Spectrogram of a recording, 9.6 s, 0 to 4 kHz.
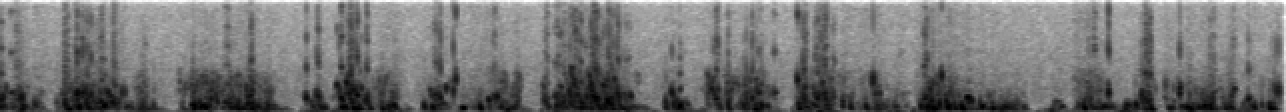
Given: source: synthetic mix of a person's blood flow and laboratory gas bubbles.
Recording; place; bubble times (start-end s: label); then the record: Doppler ultrasound of blood flow; precordium
0.00-0.38 s: bubbles
0.44-1.23 s: bubbles
1.35-2.11 s: bubbles
2.29-3.06 s: bubbles
3.19-3.96 s: bubbles
4.09-4.85 s: bubbles
5.00-5.19 s: bubbles
5.28-5.88 s: bubbles
5.99-6.87 s: bubbles
6.91-7.76 s: bubbles
8.07-8.45 s: bubbles
8.53-9.34 s: bubbles
9.39-9.65 s: bubbles
From the record:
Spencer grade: 4 (maximum detectable bubble signal sounding continuously throughout systole and diastole of every cardiac period, and overriding the amplitude of the normal cardiac signals); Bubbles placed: anywhere in the cardiac cycle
